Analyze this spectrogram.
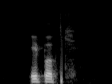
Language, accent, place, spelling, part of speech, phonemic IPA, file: French, France, Lyon, époptique, adjective, /e.pɔp.tik/, LL-Q150 (fra)-époptique.wav
- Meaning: 1. epoptic 2. epioptic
